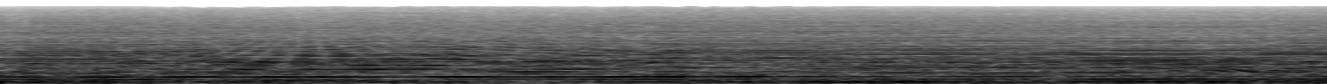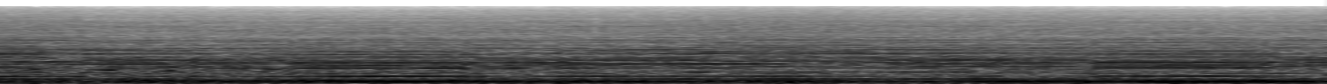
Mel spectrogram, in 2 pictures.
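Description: A racing car engine screams at high revs, rising steadily in pitch as it accelerates.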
